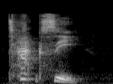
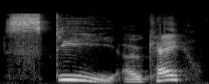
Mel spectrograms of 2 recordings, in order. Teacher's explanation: All of these have that long E sound for the letter I.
